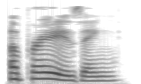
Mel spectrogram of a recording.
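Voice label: "appraising", British English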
